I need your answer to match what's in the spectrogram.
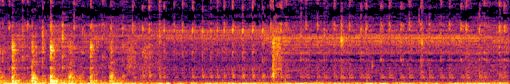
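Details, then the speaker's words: Heil A/C outdoor unit during a tune-up: a few clicks, then a loud steady low hum like scraping a coil, coming from the contactor even after cleaning. The failing contactor coil is buzzing, and the customer chose to have the contactor replaced. "Sounds like somebody scraping a coil. That is the sound of this contactor humming. Wow, that's something I gotta bring up to the customer's attention."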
